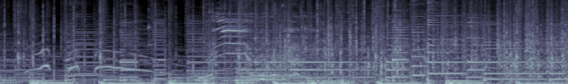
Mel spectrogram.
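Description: Horse hooves clip-clopping as a rider rides away with a highwayman, a steady trotting rhythm mixed into loud music that plays throughout.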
